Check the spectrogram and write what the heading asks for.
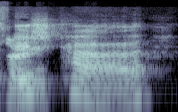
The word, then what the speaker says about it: Ishka: So, it's Ishka. There's no U in my name. So, it sounds like a K instead of a Q.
